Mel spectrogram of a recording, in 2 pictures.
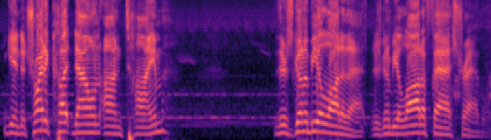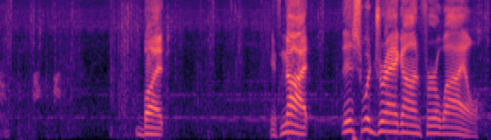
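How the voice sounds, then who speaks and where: A man's voice: fairly high pitch, lively intonation, slow pace, long pauses, pushed and bright, clear, resonant tone, soft background music. A tired man giving rambling gameplay commentary on a livestream, thinking aloud with many fillers, over a headset mic. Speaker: streamer.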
